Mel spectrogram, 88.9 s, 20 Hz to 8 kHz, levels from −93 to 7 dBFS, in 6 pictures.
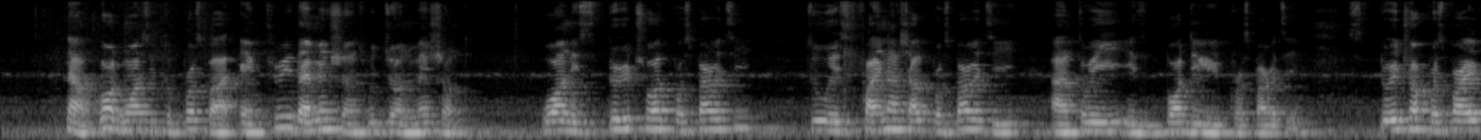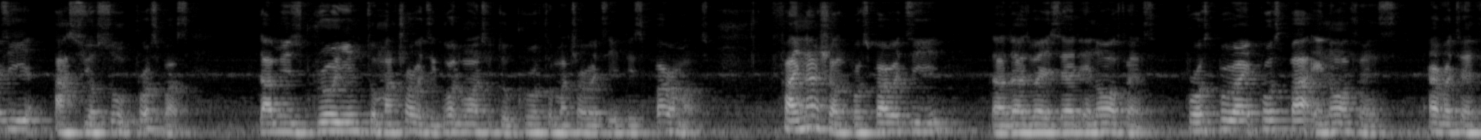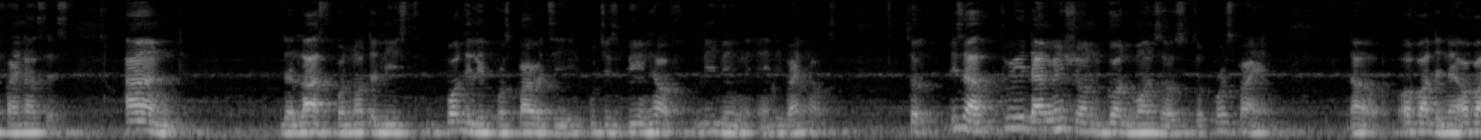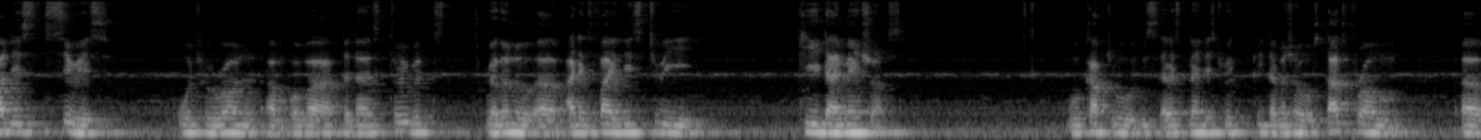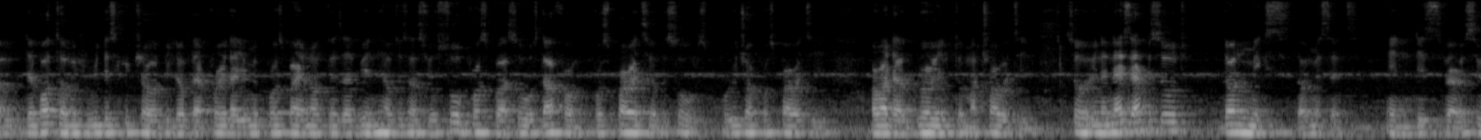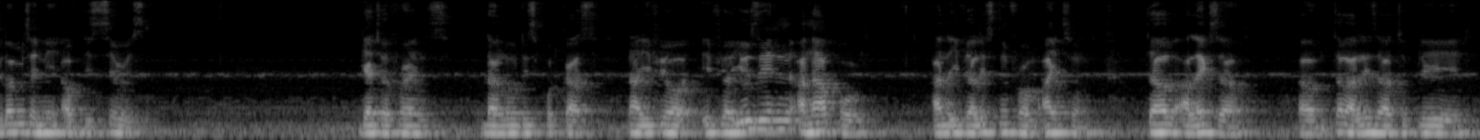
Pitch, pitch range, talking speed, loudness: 125 Hz, 115-140 Hz, 145 wpm, -35 LUFS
